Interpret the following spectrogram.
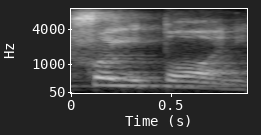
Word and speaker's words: الشيطان: ഷൈത്വാനി ഷൈത്വാനി ഒരു ഇസ്തേലായിൻ്റെ അക്ഷരമാണ്.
